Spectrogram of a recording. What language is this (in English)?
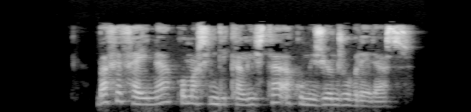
Catalan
